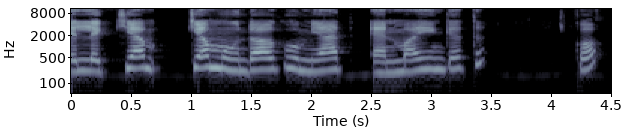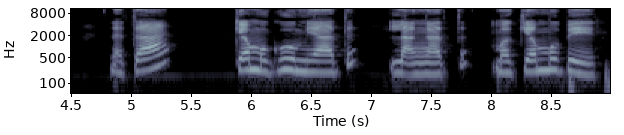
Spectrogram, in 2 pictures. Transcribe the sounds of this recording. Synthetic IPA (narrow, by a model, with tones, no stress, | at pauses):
e˨le˨k | kjɛ˦mu˨ndɔ˦ku˦mja˦t | ɛ˨nmɔ˦ji˦ŋɡe˦t | ko˦ | ne˨ta˦ | kje˦mu˨ku˦mja˦t | la˨ŋa˨t | mɔ˨kjɔ˦mu˦peː˨t̚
